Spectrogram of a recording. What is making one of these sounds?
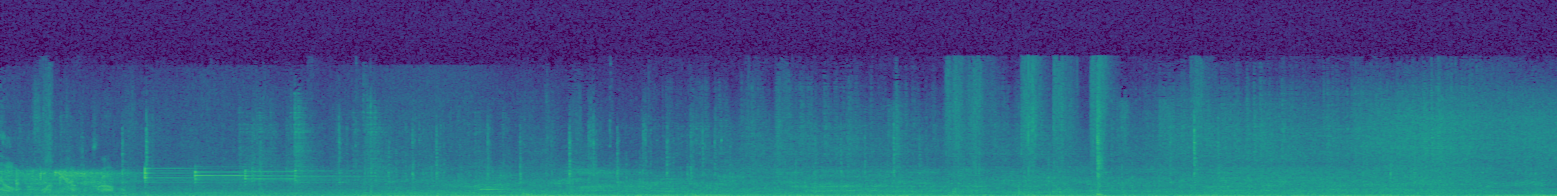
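Footsteps tap on a hard metal floor.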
